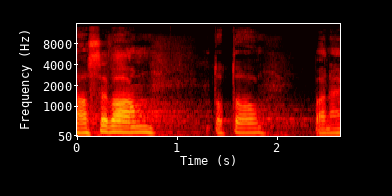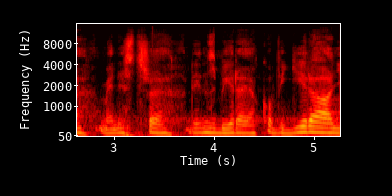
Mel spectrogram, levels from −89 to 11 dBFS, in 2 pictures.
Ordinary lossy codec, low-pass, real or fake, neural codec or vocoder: AAC, 64 kbps; 14.4 kHz; real; none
